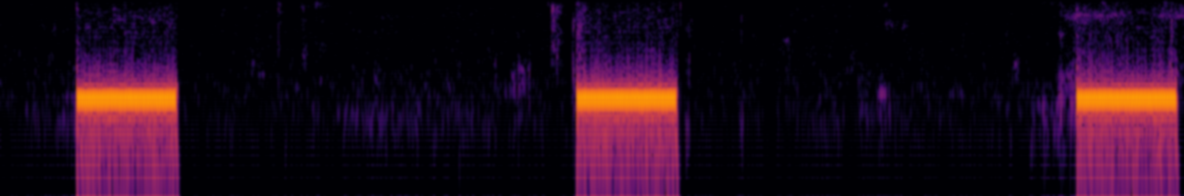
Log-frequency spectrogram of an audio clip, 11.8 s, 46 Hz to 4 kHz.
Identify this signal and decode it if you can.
Ringback tone (Europe, 425 Hz).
